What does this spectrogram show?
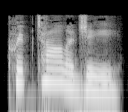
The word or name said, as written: cryptological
